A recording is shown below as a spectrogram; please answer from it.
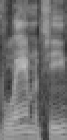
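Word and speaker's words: L'amitié: Uh, it is lamitye, like I said, is in uh French uh French Haitian, which means uh friendship, a which is how you say it in French, uh, which means friendship.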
